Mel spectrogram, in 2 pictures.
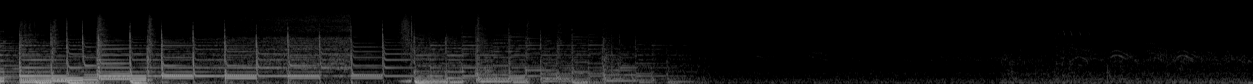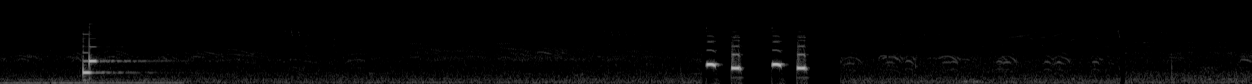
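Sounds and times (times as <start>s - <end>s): faint background chirping: 7.4s - 19.3s
short loud honk-like tones: 19.6s - 20.6s.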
